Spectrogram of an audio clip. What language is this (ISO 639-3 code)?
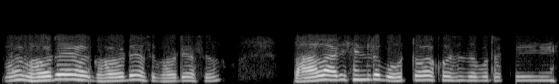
asm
